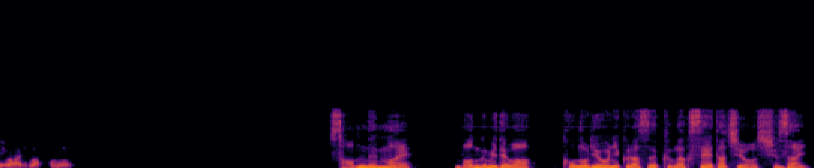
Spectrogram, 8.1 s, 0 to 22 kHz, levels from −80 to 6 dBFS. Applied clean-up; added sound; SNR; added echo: neural mask model DeepFilterNet 3.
